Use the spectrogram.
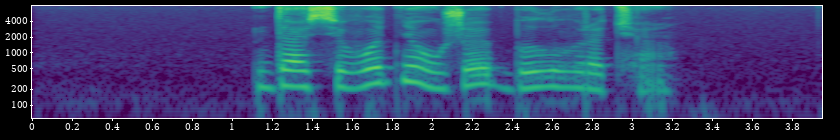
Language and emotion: Russian, neutral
